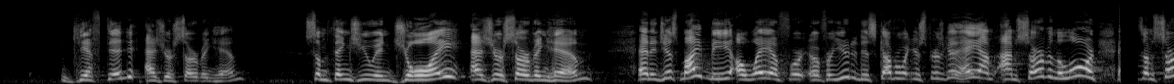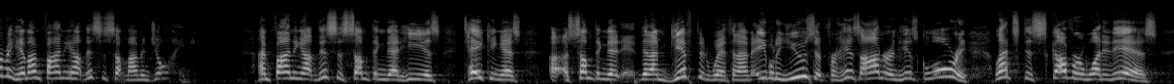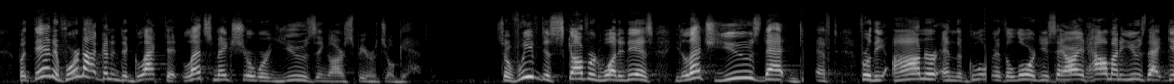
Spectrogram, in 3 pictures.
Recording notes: In the Sunday Morning Service on August 27, 2023, at Victory Baptist Church in Boonsboro, Maryland.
